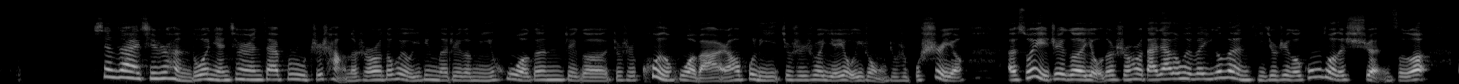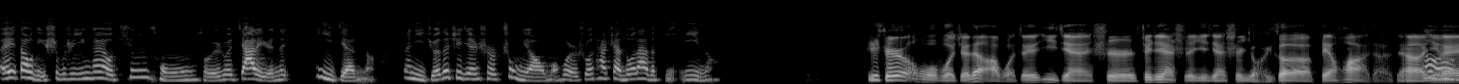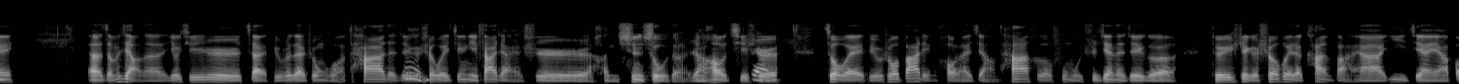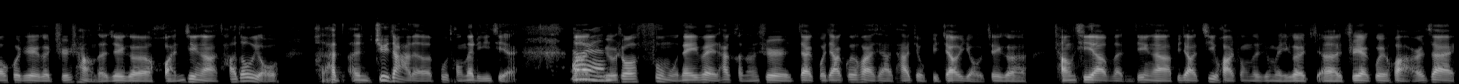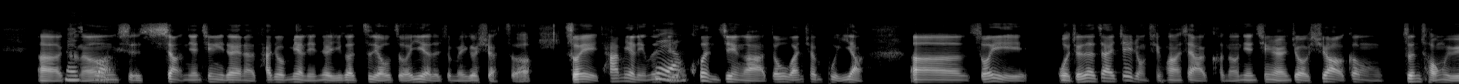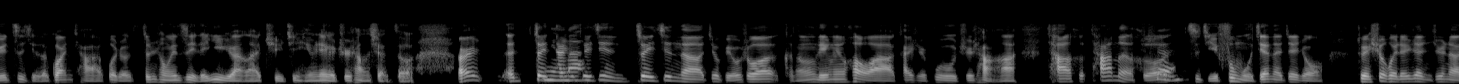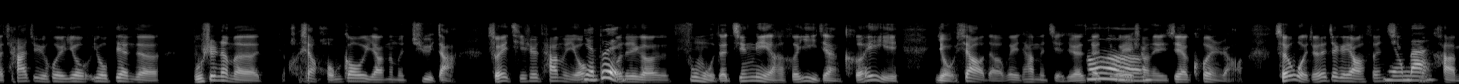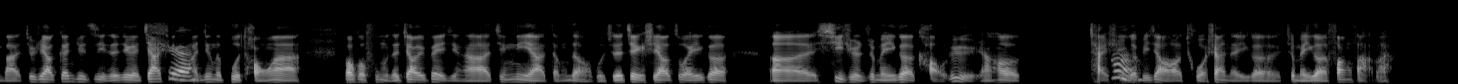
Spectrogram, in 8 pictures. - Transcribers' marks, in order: none
- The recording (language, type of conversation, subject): Chinese, podcast, 在选择工作时，家人的意见有多重要？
